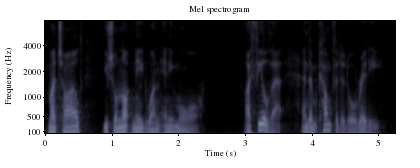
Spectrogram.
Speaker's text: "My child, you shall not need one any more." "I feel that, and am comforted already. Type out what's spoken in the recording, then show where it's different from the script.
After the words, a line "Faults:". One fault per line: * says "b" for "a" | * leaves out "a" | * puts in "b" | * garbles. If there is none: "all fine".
"My child, you shall not need one any more." "I feel that, and am comforted already.
Faults:
all fine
